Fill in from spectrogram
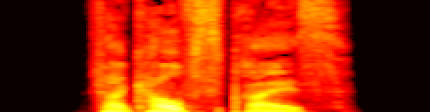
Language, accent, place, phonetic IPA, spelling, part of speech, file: German, Germany, Berlin, [fɛɐ̯ˈkaʊ̯fspʁaɪ̯s], Verkaufspreis, noun, De-Verkaufspreis.ogg
- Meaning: selling price, sales price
